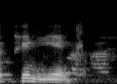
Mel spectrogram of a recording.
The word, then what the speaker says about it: Pinyin: वो आपका जो कोर्स है वो फिनियन बेस्ड है। मैंने फिनियन का नाम लफ्ज़ इस्तेमाल किया था, फिनियन, PINYIN, ये लफ्ज़ मैंने बोला था। और इसको बोलेंगे फिनियन।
